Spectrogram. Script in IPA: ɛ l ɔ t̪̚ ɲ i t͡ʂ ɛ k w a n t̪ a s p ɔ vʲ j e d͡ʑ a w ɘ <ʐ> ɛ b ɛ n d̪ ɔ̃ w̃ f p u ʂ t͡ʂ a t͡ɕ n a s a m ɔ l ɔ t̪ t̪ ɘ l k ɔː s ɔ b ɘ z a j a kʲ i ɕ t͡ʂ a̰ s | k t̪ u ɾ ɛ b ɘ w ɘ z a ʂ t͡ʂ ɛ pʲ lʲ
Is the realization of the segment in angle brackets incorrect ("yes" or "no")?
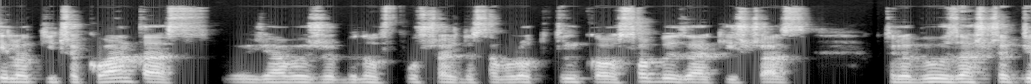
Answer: no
